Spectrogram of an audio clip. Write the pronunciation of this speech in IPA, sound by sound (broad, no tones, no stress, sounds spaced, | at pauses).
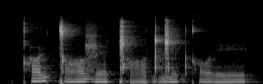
qʰ ʉ ǀ ɑ ʐ ɛ ǁʰ ɑ d ŋ͡ǁ e d kʰ ɔ l e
